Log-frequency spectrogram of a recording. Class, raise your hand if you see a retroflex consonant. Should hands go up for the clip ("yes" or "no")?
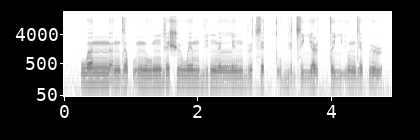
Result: yes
